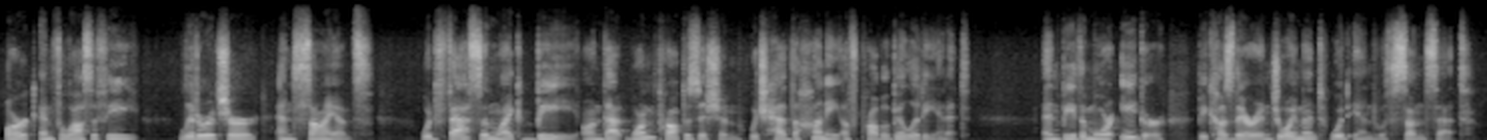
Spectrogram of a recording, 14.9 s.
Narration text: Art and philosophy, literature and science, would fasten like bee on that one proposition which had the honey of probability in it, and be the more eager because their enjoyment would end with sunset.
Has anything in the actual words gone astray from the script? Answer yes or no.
no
